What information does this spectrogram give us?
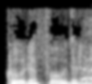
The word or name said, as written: coup de foudre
